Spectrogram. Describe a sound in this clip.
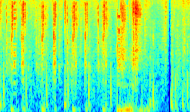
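A gun is reloaded with quick metallic clicks.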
